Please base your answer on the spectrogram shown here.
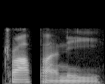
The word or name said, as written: Trapani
